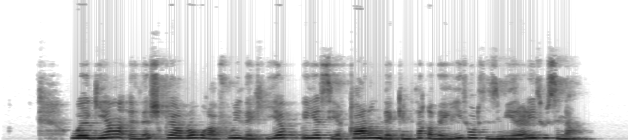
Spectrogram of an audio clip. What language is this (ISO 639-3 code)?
kab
